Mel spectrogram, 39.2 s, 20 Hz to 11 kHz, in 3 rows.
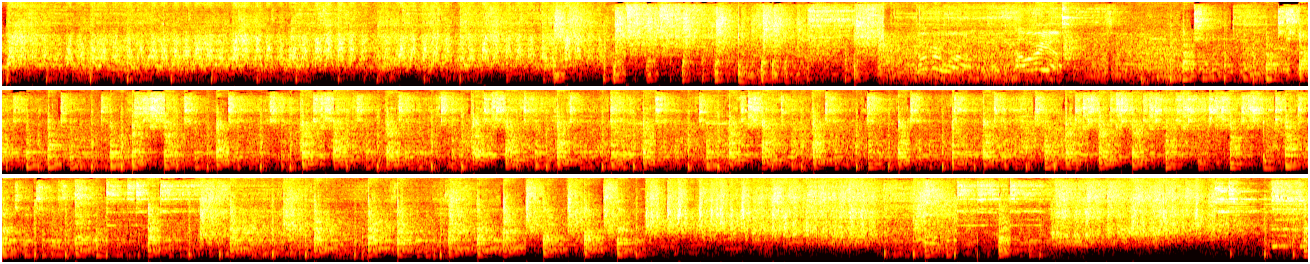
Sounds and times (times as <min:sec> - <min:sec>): Music: 0:00.0 - 0:08.8, 0:10.6 - 0:39.1.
